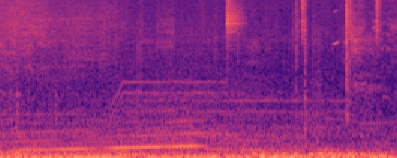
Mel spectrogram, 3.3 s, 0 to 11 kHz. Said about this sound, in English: I love the 540 because of the sound, but also that V8 torque.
